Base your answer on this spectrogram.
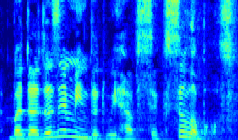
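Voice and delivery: usual speaking voice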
